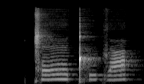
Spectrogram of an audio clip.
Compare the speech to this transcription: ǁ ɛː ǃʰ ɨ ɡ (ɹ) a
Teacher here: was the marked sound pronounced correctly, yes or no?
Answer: no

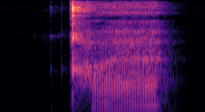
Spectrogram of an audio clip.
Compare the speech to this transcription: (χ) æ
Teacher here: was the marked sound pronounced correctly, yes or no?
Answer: no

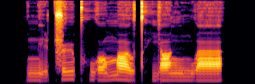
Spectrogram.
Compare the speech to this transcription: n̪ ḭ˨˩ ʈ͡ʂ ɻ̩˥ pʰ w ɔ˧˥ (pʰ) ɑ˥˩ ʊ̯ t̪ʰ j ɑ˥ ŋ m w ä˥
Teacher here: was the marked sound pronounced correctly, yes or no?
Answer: no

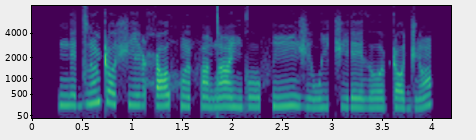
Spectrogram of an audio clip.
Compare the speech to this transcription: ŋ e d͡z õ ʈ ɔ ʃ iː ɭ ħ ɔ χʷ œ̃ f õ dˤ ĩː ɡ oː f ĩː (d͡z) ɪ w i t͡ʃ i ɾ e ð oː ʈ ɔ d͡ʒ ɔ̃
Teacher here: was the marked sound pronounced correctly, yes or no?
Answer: no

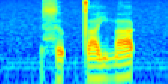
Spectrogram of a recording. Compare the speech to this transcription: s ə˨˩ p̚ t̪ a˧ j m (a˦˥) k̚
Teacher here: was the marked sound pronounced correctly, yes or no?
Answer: yes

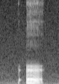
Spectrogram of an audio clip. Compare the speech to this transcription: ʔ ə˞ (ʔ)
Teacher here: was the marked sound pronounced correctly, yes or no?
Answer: no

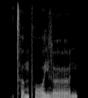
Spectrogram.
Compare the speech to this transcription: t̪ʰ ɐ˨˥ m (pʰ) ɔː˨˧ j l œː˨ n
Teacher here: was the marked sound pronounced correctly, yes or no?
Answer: yes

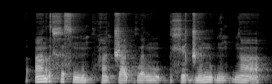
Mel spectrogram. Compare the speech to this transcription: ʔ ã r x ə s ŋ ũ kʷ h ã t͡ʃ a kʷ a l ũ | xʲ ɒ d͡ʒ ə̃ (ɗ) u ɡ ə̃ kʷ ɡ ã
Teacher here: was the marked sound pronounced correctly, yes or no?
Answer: no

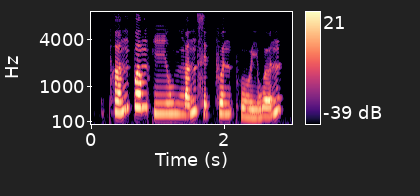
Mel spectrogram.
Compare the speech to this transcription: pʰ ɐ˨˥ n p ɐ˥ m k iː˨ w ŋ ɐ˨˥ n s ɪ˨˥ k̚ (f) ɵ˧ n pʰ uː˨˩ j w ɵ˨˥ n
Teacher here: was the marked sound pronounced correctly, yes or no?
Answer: yes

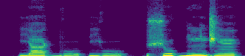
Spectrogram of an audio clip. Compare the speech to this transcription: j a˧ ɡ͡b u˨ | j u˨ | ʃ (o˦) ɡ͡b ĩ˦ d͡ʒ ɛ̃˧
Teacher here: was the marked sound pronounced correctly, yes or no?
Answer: yes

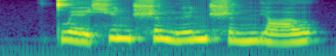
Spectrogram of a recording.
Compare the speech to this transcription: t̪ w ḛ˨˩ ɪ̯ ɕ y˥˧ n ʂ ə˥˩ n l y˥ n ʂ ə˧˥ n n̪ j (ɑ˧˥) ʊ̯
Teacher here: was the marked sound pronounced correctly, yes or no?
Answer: yes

